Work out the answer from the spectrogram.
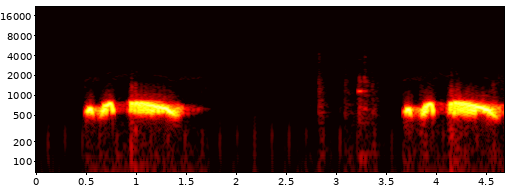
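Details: Strong spotted dove cooing meant to provoke and lure other doves: two identical low phrases, a quick double coo followed by a longer falling coo, separated by about two seconds of silence.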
